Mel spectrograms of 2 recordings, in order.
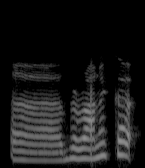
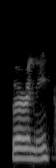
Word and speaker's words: Veronique: Veronica. Oh, sorry. Veronique. Sorry, I read your name wrong.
